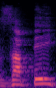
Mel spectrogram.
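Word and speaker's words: Zapay: baixa o aplicativo gratuitamente da zapi se escreve HP a y mas é zapei que se pronuncia e ali vai enxergar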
